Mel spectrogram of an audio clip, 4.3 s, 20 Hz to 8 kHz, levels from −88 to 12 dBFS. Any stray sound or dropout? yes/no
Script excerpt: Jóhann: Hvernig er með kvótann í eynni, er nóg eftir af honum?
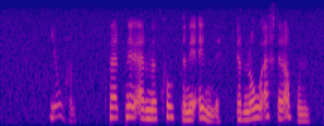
yes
